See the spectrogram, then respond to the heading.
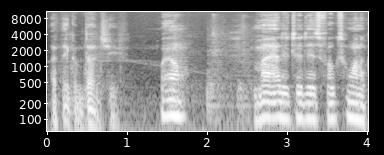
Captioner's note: none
